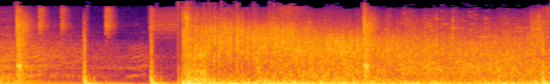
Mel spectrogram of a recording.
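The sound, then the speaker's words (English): A DJ bomb drop sound effect: a few sharp cracks lead into a loud, deep boom that rumbles on heavily, dominant, with no other sound competing. “Drop the bomb feel that one”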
